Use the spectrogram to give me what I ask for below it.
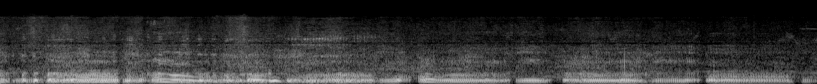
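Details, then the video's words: Silverback gorilla in the misty forests of Volcanoes National Park, Rwanda, using his deep voice to show power, presence and protection over his family: low, harmonic, wavering rumbles in repeated phrases, briefly broken by pauses. "That Deep, Echoing Sound of silverback gorilla in Rwanda"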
